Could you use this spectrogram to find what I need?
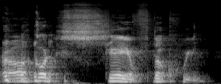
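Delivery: slow, stretched-out delivery, save pronounced as shave. Showing how Bond fights the S in the toast: James Bond accent. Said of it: "trying to make an S sound".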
